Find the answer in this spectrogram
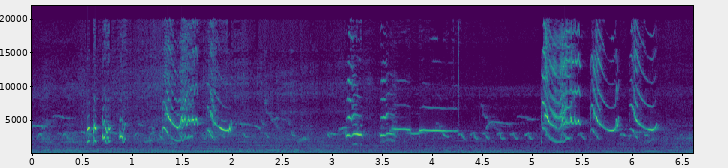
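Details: Shama song meant to provoke rival shamas, delivered as rapid chattering phrases, repeated swooping whistles and a long steady whistled note, loud and clear over a quiet background.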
